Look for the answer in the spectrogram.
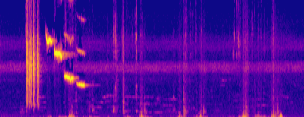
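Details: Brown-chested jungle flycatcher's morning sulingan phrase: a scratchy burst, then four or five clear whistles descending quickly, followed by scattered faint knocks and low thumps.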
